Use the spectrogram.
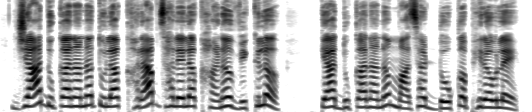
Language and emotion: Marathi, angry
